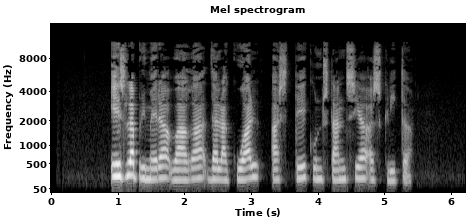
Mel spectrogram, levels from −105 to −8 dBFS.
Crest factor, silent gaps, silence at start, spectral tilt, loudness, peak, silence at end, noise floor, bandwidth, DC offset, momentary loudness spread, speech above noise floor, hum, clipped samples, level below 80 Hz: 20 dB; none; 0.9 s; -4.5 dB/octave; -26 LUFS; -6 dBFS; 0.8 s; -81 dBFS; 11.5 kHz; under 0.1%; 15 LU; 55 dB; none; under 0.1%; -80 dBFS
